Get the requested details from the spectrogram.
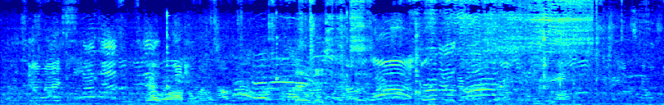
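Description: Young women cheer and call out across an open field.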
